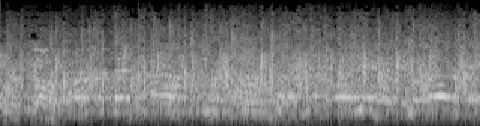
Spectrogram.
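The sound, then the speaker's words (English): A church audience claps steadily in a continuous, even patter, mixed with voices that go on throughout. “You can still clap your hands.”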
